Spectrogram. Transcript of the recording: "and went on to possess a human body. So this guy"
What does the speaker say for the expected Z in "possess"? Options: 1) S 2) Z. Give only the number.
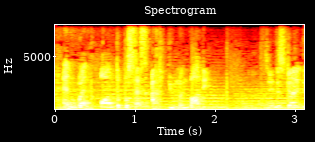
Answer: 1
